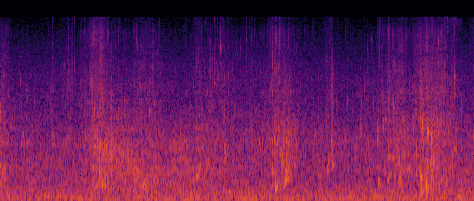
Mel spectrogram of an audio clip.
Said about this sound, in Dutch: Hier aan de rand zit ik en er zijn eh, rotsblokken die normaal toch echt wel flink onder water komen te staan, maar nu niet. Maar het klotst toch nog aardig zo door.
